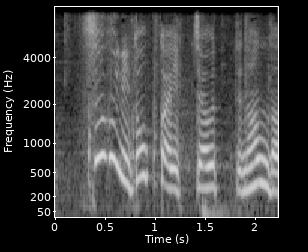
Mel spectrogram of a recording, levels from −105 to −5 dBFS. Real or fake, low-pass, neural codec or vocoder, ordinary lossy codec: real; 7.2 kHz; none; none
